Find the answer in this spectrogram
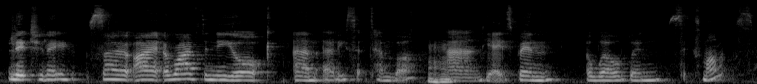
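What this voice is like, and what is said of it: Southwest London English accent. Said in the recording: “He spotted the accent ... pure Vauxhall? Is that a classic Vauxhallian accent? ... From Southwest London, yeah.”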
